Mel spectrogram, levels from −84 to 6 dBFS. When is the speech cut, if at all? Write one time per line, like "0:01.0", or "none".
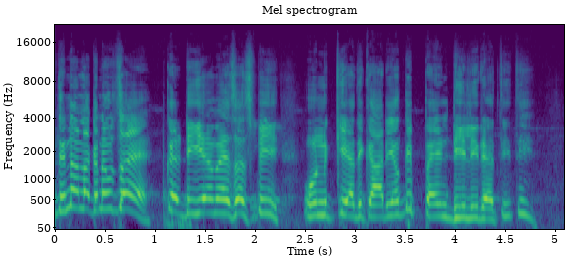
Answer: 0:01.1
